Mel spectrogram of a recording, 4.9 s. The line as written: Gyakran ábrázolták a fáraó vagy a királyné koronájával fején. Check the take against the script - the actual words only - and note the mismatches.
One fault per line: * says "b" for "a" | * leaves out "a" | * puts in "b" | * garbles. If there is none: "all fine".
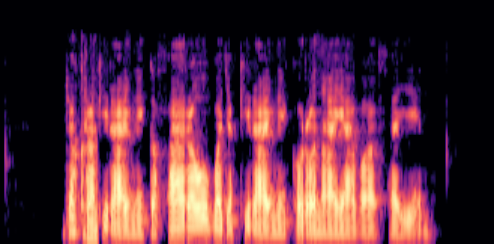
* says "királyné" for "ábrázolták"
